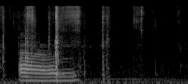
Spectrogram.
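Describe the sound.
Oracle cards being shuffled: soft papery riffles and flicks, with a short voiced tone over the first part, then a few lighter card taps.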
